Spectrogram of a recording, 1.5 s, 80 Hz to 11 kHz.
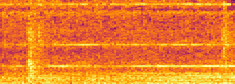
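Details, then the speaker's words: Scion FR-S with a 1JZ-GTE VVTi swap, before first start: the fuel pump and surge tank are switched on from the ECU Master software and prime the system. A steady, even high whine with no stutter or grinding; the pumps are running normally. "And then you click invert output and you can actually hear the pump priming and running. And filling up the whole system."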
